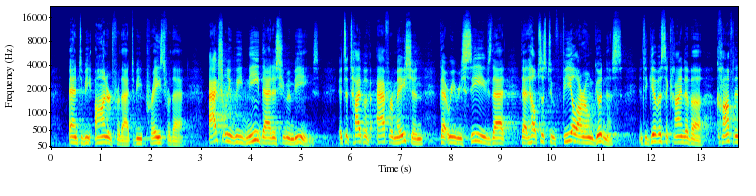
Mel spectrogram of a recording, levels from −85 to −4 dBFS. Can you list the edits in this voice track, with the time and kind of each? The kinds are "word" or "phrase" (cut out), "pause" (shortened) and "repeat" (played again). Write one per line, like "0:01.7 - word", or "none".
none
